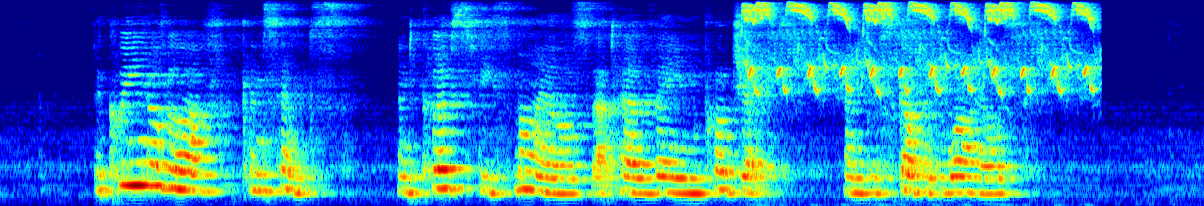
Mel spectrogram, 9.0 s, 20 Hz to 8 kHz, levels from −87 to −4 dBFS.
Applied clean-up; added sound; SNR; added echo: none; Chirp, tweet; 5 dB; reverberation time 0.7 s.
